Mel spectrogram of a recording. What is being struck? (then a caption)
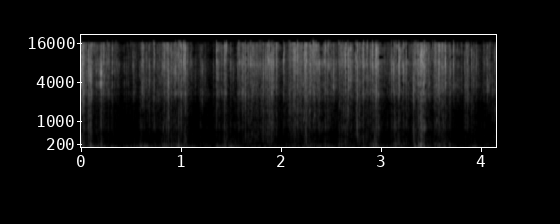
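Ball covered in bugle beads. Long nails scratch and rub a hand-sized, solid-looking ball covered in bugle beads, held close to the mic. The result is a quiet, dense stream of bright, crinkly scratching and tiny clicking ticks, with brief dips and swells as the nails move across the beads.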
